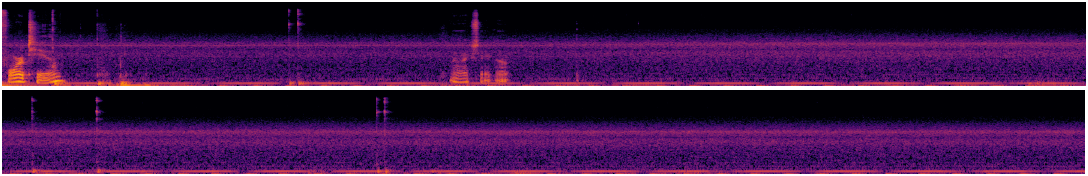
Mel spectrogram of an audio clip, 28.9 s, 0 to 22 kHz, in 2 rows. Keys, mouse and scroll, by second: 0.6 4, 3.8 click, 14.8 click, 19.4 click.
